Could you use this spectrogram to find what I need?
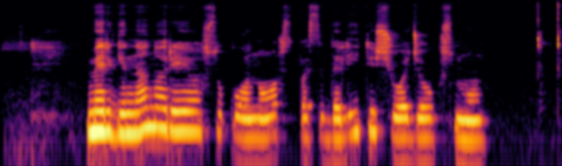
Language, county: Lithuanian, Vilnius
